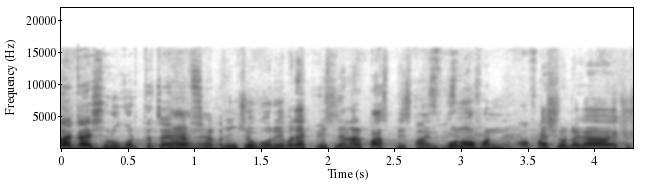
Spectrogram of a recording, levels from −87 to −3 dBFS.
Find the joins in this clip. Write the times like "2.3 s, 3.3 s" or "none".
1.2 s, 3.6 s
